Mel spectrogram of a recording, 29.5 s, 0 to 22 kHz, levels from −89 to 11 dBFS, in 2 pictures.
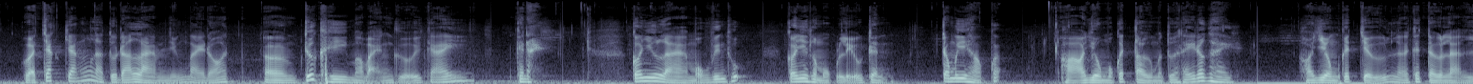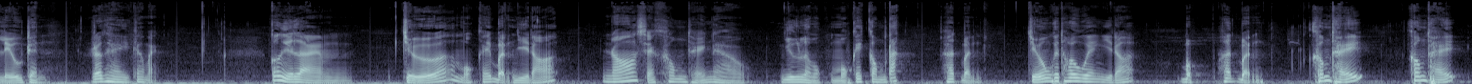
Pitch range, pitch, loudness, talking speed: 95-130 Hz, 115 Hz, -16 LUFS, 195 wpm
